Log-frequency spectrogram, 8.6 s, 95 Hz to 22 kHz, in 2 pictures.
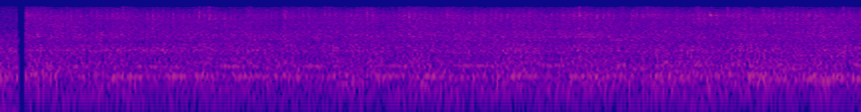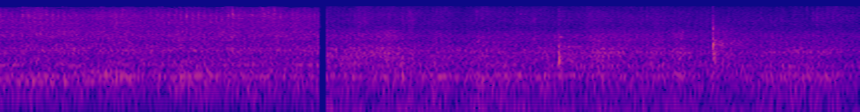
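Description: Bike drivetrain spinning on a Wahoo KICKR CORE direct-drive smart trainer during a sprint at about 24–25 mph: a steady whir of the chain on the big chainring and small cassette cog. The trainer itself adds almost nothing, so the drivetrain is what is heard.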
